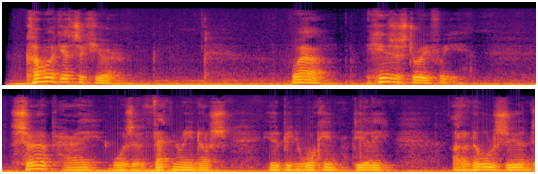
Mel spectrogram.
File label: dialects ni; reading passage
